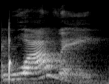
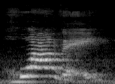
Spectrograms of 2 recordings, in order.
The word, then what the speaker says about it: Huawei: Porque se pensamos, numa marca chinesa, todo mundo conhece, talvez, que eles falam Huawei. Huawei. Agora, em chinês, pronunciamos Huawei.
